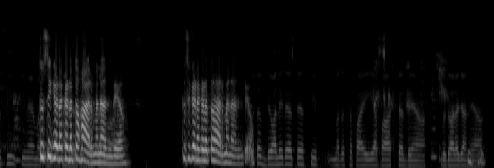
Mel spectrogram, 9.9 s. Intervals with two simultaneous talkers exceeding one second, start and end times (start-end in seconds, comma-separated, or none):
0.8-2.5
